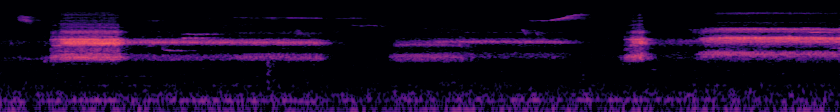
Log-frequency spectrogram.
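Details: Possible tree frog calling from the trees on a spring evening, heard from a back deck after dinner: drawn-out tonal calls, each about two to three seconds long, with a bright overtone. Three calls, separated by short pauses, over a quiet background.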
